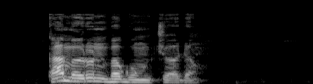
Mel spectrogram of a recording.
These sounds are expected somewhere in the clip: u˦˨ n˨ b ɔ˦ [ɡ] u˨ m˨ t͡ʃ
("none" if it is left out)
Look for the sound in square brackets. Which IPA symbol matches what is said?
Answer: ɡ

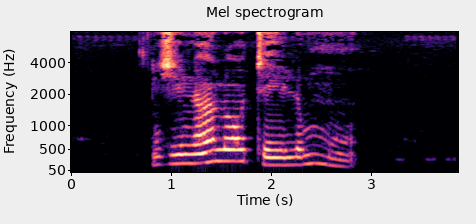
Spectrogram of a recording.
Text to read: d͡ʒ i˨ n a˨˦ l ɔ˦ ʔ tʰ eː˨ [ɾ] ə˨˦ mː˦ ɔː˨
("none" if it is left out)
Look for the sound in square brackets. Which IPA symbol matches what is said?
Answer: l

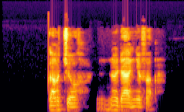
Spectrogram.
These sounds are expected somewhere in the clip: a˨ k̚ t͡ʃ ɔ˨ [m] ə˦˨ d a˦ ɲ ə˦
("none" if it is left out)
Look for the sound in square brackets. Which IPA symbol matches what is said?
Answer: n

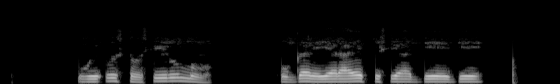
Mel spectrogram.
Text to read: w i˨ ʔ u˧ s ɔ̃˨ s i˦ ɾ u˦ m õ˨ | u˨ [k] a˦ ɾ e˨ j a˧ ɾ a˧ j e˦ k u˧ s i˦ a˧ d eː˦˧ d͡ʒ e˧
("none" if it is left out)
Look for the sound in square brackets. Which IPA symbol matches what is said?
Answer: ɡ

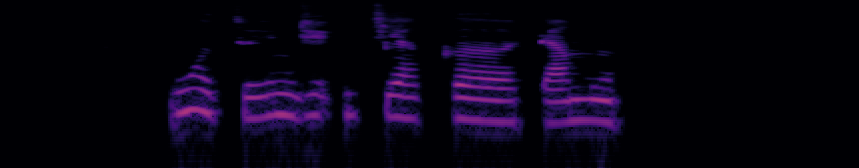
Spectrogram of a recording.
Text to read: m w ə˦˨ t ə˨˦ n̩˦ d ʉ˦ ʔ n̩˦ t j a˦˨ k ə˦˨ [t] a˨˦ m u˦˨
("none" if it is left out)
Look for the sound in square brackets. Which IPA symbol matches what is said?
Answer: t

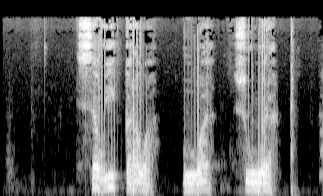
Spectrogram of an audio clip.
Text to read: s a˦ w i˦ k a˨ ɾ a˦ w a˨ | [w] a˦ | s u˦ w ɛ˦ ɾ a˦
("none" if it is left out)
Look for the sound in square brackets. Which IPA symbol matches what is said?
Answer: w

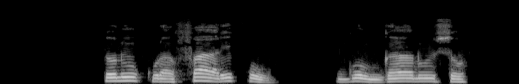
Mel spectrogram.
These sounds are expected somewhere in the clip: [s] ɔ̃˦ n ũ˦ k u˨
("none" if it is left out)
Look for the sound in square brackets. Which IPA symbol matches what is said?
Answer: t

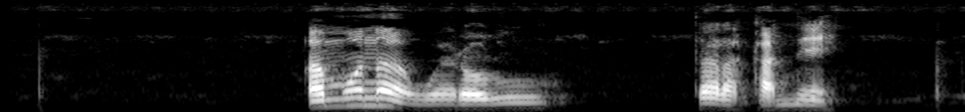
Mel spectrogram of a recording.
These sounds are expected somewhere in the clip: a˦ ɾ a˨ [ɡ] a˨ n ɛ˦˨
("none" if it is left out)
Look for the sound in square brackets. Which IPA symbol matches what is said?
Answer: k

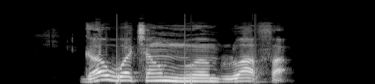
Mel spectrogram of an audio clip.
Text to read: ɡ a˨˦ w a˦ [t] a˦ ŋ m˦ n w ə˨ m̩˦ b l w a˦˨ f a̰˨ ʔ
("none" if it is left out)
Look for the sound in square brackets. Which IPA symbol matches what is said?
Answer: t͡ʃ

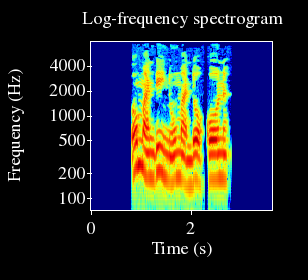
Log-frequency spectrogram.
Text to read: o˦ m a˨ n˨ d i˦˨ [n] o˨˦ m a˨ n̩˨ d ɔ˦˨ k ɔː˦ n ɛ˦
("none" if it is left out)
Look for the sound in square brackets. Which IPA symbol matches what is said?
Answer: n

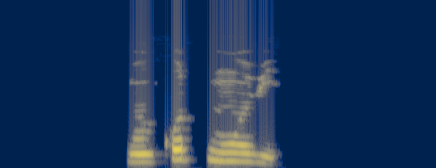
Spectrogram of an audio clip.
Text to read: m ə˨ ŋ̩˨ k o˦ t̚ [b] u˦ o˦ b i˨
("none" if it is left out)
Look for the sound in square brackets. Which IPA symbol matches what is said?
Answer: m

